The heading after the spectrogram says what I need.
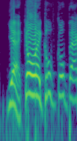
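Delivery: shrill, booming, very high and loud yell. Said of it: "Sorry, I'm yelling".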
